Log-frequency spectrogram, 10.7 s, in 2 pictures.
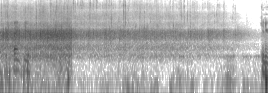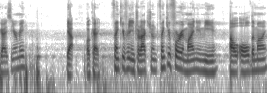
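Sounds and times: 
audience applause: 0.0 - 4.9
speech: 0.2 - 0.8, 5.2 - 6.0, 6.7 - 10.7.

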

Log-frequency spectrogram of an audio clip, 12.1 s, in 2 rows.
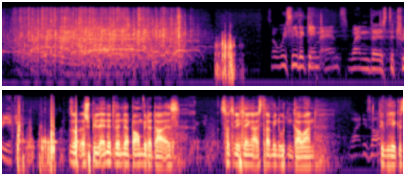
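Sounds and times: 
audience applause: 0.0 - 3.2
speech: 4.3 - 11.0, 11.7 - 12.0.

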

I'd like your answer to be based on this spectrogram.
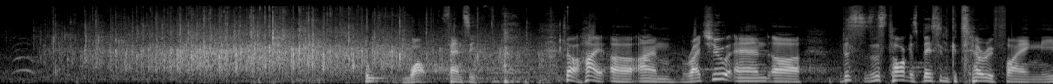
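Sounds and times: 
audience applauding a speaker at a talk: 0.0 - 5.6
speech: 3.6 - 10.5.

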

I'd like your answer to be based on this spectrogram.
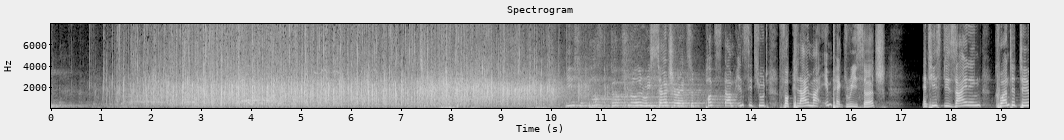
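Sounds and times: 
audience clapping: 0.0 - 11.8
speech: 10.9 - 19.5.

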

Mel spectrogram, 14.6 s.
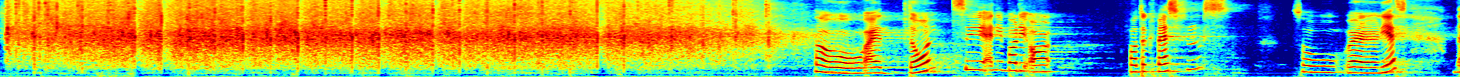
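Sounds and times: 
crowd applauding: 0.0 - 8.2
speech: 8.7 - 10.6, 11.3 - 12.3, 12.9 - 14.5.

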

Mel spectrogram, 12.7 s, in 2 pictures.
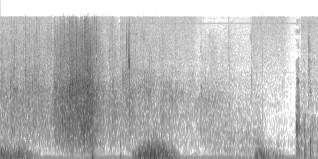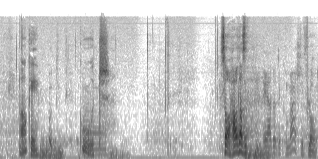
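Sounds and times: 
audience applause: 0.0 - 4.6
speech: 6.2 - 8.7, 10.8 - 12.7.

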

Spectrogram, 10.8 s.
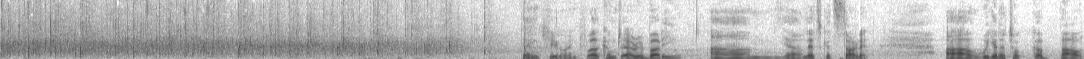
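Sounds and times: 
audience applause: 0.0 - 5.0
speech: 5.2 - 8.8, 9.4 - 10.8.

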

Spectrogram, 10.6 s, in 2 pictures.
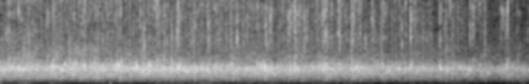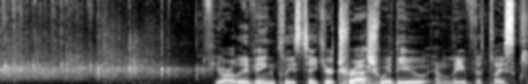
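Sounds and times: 
audience applause after a talk: 0.0 - 7.4
speech: 7.4 - 10.5.

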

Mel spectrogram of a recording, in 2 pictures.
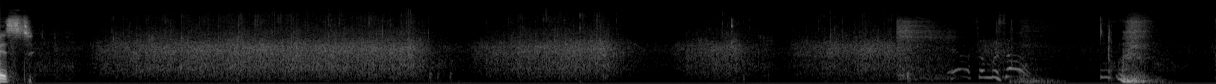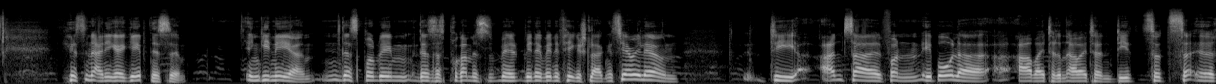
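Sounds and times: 
speech: 0.0 - 0.4, 12.8 - 24.3
audience applause: 0.0 - 12.6.

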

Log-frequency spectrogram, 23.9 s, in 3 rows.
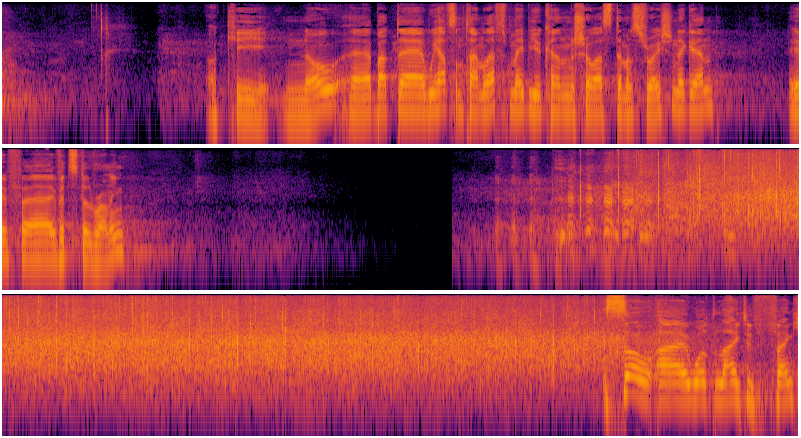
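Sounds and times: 
speech: 2.1 - 7.3, 7.9 - 9.4, 22.2 - 23.9
laughter: 12.6 - 15.8
audience applause: 13.5 - 23.1.

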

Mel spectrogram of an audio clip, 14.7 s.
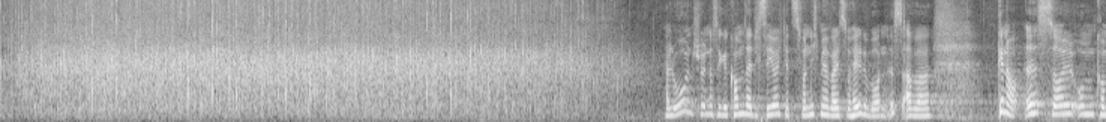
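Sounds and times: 
audience applause: 0.0 - 8.8
speech: 8.9 - 14.7.

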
